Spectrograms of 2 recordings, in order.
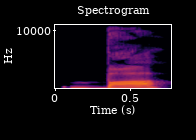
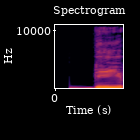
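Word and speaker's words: بِ: عام طور پر ہم اسے لکھتے یا پڑھتے وقت حرف جر با پڑھیں گے، لیکن عربی جملوں میں اسے تلفظ کرتے وقت ہم بی پڑھیں گے.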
